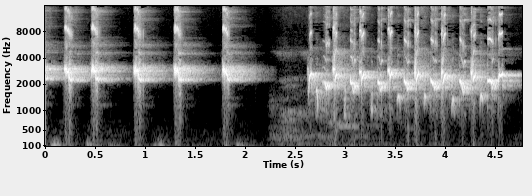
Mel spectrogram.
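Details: Lure song of a yellow-vented bulbul, meant to prompt other bulbuls to sing back: five evenly spaced ringing notes, a short pause, then a hurried bubbling chatter of clipped notes.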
